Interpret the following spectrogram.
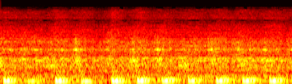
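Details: Hero Super Splendor single-cylinder bike, after refitting the self-starter motor that previously wouldn't start despite a fully charged battery: steady, even firing pulses about eight per second right after the start, no starter grinding; starting and idle healthy.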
